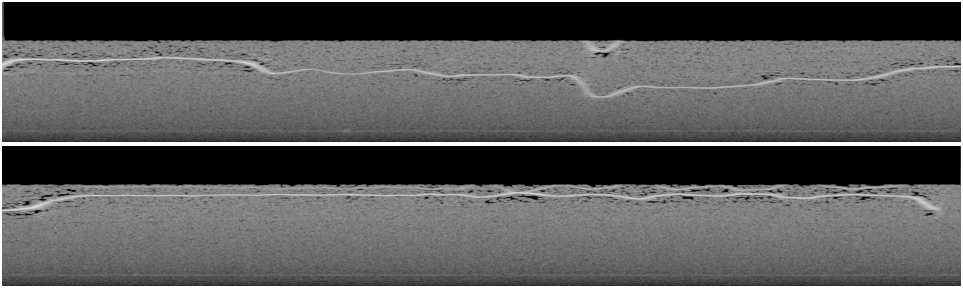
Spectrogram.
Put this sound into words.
high pitched interference with some white noise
